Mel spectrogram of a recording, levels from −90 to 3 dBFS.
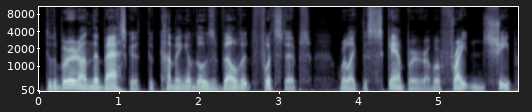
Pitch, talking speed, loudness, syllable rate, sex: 100 Hz, 200 wpm, -22 LUFS, 5.3 syllables/s, male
